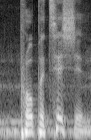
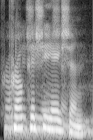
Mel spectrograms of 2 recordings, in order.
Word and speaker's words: propitiation: say this word right prop petition let me say it right let me say it right let me make sure they say it right propitiation oh propitiation okay be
